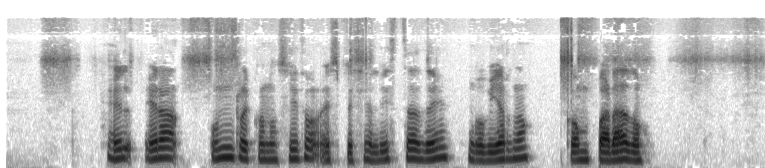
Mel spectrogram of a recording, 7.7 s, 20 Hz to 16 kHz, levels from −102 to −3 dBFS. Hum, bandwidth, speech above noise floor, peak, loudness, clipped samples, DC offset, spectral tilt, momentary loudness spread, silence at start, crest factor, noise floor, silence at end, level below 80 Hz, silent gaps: none; 11.5 kHz; 29 dB; -2 dBFS; -20 LUFS; under 0.1%; under 0.1%; -7.5 dB/octave; 13 LU; 0.45 s; 18 dB; -48 dBFS; 0.15 s; -62 dBFS; none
